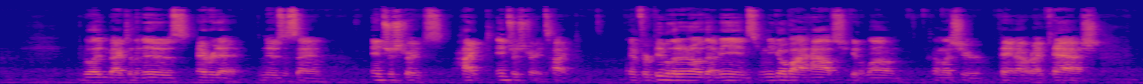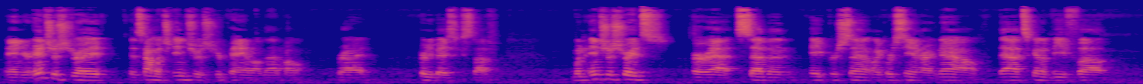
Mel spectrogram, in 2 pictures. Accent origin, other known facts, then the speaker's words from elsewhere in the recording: United States; as an American, as a young American especially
